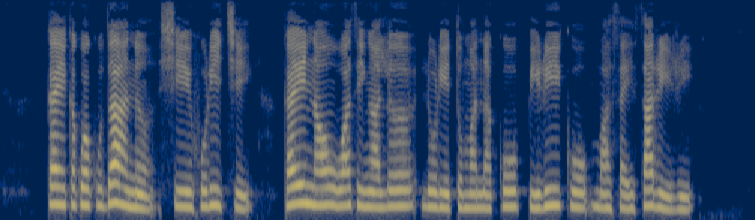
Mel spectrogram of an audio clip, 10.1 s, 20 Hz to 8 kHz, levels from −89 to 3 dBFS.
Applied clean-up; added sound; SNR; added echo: none; none; none; none.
